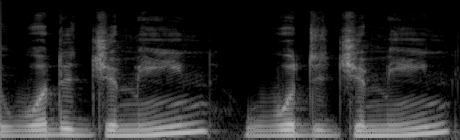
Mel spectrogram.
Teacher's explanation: jut in there that's the the did plus the you the the D plus the Y combining together and giving us a little just sound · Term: little j sound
